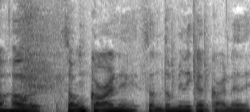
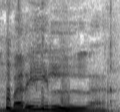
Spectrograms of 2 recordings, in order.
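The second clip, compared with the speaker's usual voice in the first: mock Italian accent; 3 semitones higher, slower than usual. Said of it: "you can also sound Italian".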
